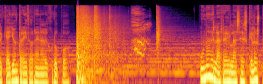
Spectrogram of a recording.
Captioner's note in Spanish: golpe a la mesa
